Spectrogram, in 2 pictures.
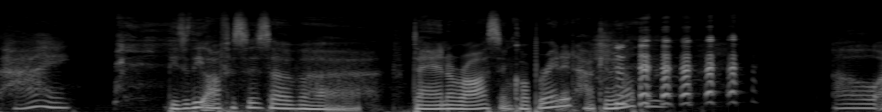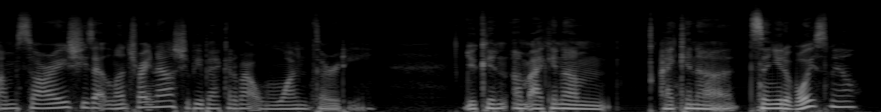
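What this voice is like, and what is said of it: Put-on stereotypically white receptionist voice. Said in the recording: “I can put on my whitest voice.”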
